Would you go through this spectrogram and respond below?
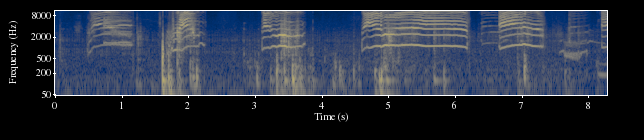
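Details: Siamese kittens beside their napping mother Siamese cat, restless and waking one another: a string of shrill, insistent mews, some brief and rising, others long and level, with soft thumps and rustling between calls.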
